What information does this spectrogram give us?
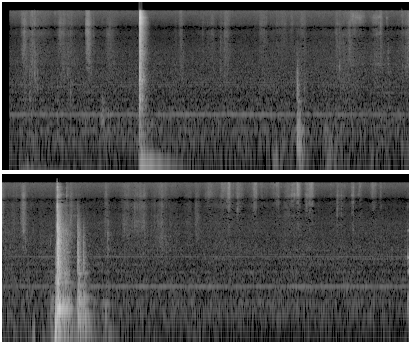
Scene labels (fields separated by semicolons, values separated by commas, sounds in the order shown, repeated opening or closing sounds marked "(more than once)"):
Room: bedroom; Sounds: light switch, footsteps, wardrobe or drawer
